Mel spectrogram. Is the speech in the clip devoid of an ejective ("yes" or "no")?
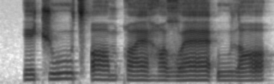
no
